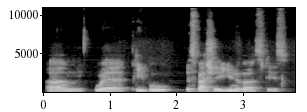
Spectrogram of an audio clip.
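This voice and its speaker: This is a young man with an English accent. He chats casually and tells anecdotes as a podcast host. His pitch is middling, and the recording is clearly roomy and echoing. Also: little pitch movement, normal speed, darkish tone. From England. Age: young adult.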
